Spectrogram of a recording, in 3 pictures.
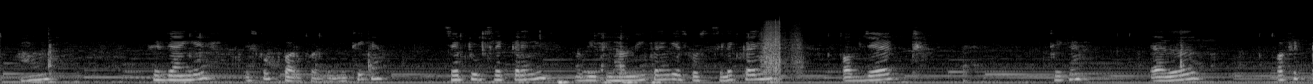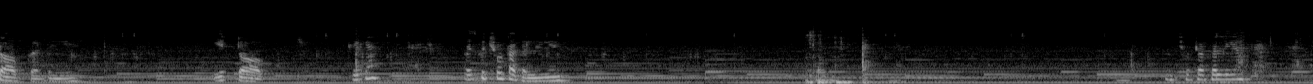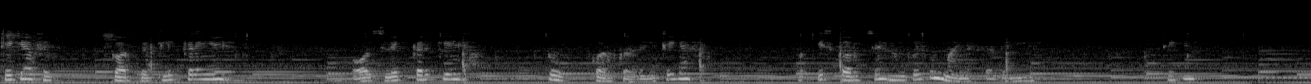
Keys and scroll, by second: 6.1 ctrl+space, 21.2 ctrl+z.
